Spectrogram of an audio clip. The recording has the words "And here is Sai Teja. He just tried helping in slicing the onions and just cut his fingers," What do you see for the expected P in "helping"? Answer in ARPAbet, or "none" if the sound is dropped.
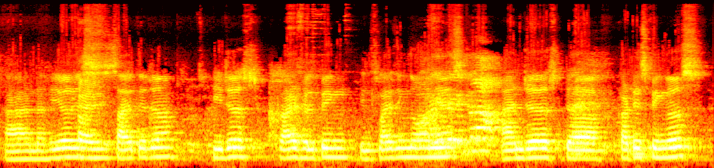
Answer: P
